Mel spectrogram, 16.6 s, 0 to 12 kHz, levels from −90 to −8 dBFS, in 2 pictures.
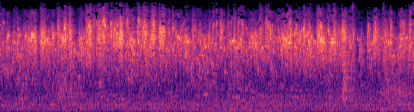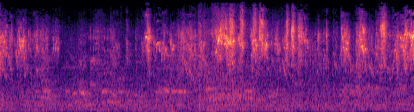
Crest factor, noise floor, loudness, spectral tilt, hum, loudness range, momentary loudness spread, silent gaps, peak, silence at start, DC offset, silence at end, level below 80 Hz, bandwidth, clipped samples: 22 dB; -46 dBFS; -22 LUFS; 1.5 dB/octave; none; 11 LU; 17 LU; none; -4 dBFS; 0 s; under 0.1%; 0 s; -62 dBFS; 11.5 kHz; under 0.1%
